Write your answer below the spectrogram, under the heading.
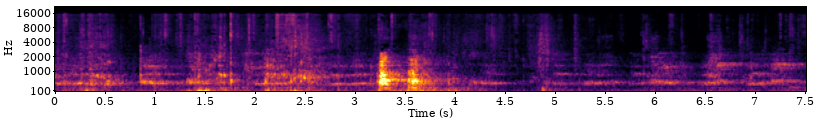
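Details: One of the Boerboel pair Enzo and Diva, South African Mastiffs living in Egypt, gives low moaning vocal sounds with a single sharp bark near the middle. Quieter grumbles follow.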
